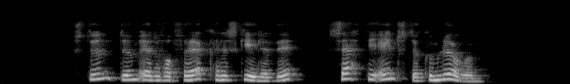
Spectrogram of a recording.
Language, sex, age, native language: Icelandic, female, 50-59, Icelandic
